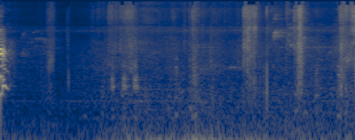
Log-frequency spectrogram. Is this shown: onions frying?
no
